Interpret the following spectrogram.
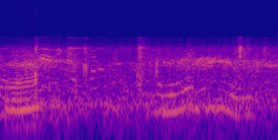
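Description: Several people talking at once, overlapping voices, with one voice loudest right at the start.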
